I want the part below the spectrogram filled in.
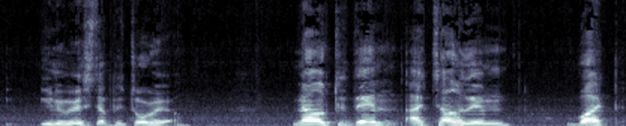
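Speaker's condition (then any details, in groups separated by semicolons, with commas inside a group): Cerebral palsy; certain letters flat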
